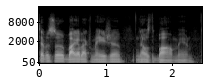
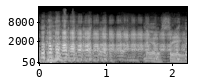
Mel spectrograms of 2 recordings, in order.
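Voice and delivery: high, slow laughing aside; 11 semitones higher, 11 dB louder, much slower than usual. Real, not acted. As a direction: say it while cracking up.

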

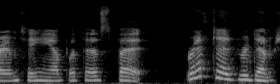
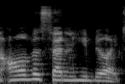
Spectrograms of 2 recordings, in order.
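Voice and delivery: ordinary talk, nothing marked

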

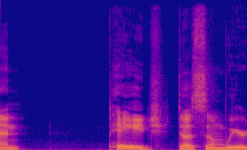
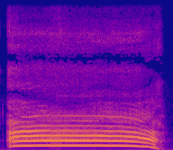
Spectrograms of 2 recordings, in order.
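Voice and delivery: long, loud, very high scream; mock scream; 6 dB louder than usual. Elvira to the camera in crash zoom, hammed-up scream. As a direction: hold a piercing shriek. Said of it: "and she goes".

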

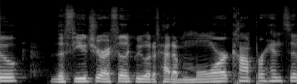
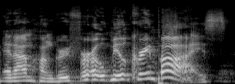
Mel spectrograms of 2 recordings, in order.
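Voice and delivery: King of the Hill quote; 6 semitones higher, 6 dB louder, slower than usual. Retold or imitated. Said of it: "As a King of the Hill reference".

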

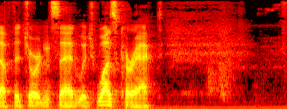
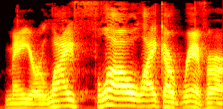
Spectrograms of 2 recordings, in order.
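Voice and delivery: high, loud, slow blessing; Sam voice; 6 semitones higher, 6 dB louder, slower than usual. Acted. Host leading the congregation in a prayer, hammed-up character voice. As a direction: intone it grandly, stretching each word. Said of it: "in Sam voice, please".

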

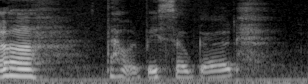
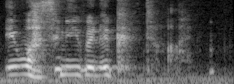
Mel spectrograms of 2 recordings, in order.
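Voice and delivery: whispered aside; 4 semitones higher than usual. Real, not acted. Muttering a verdict on Iron Fist in a whisper. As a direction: breathe it as a secret.

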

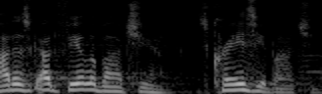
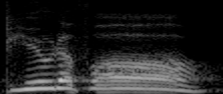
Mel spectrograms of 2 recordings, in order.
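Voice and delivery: slow, drawn-out doting gush; adoring dad marveling at a little daughter; acted adoration; 4 semitones higher, 4 dB louder, much slower than usual. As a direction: stretch each word in hammed-up admiration. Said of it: "She's wanting you to say".

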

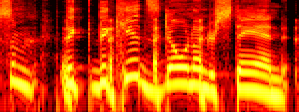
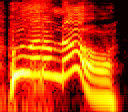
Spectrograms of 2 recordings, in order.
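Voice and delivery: mock indignant; 9 semitones higher than usual. Mock outrage at who told.

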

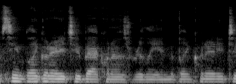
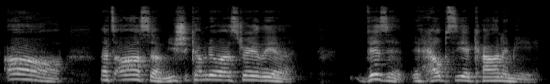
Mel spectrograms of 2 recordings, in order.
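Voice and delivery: a hint of the Aussie singer, chirpy and raised; light Australian accent; 6 semitones higher than usual. Singer urging fans to visit Australia, light mock Australian accent. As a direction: lightly mimic an Australian frontman plugging tourism. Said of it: "a weird accent".

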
